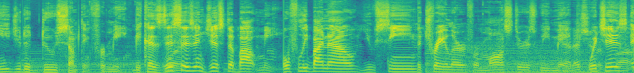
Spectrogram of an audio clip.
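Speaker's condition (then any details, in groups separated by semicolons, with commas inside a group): No condition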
